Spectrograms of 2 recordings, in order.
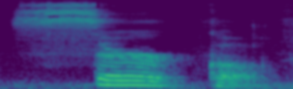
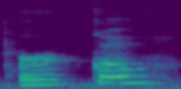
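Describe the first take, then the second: First: The word begins with a soft S sound. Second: The word begins with a hard K sound. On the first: The speaker calls it right. "flip that sound" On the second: The speaker calls it wrong. "with a hard C sound"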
